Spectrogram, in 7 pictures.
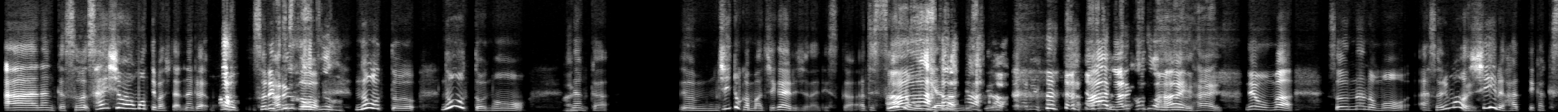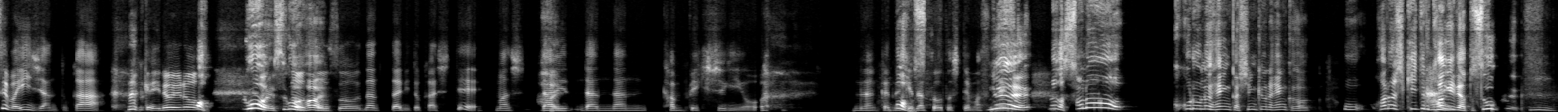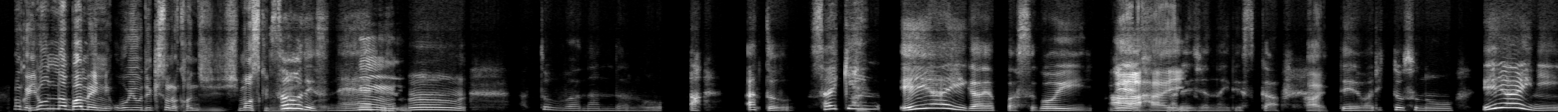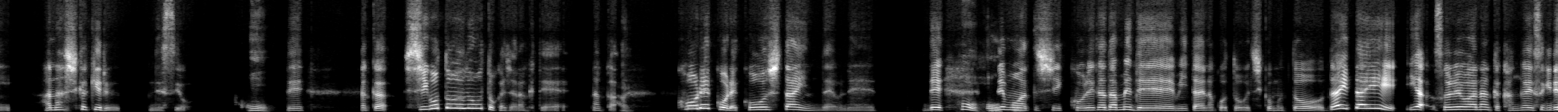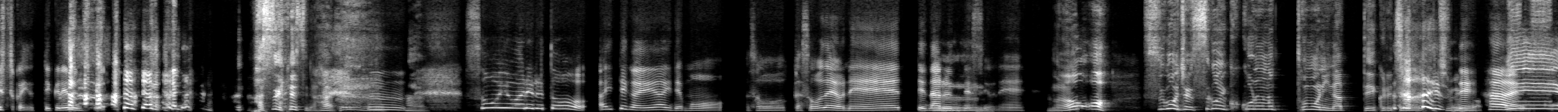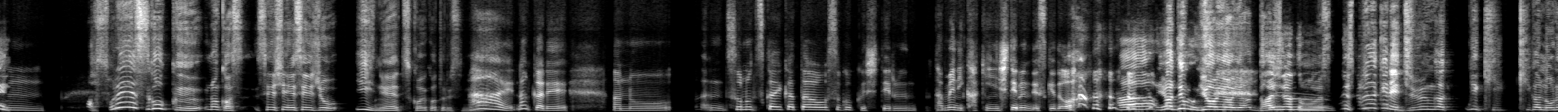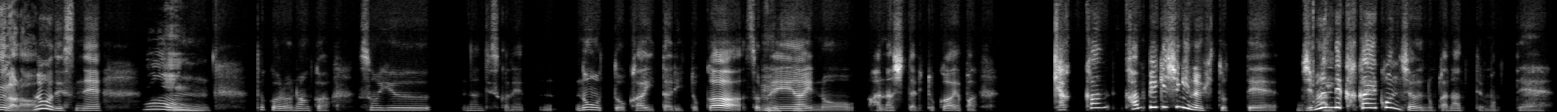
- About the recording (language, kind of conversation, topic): Japanese, podcast, 完璧を目指すべきか、まずは出してみるべきか、どちらを選びますか？
- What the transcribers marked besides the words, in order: laugh; chuckle; scoff; scoff; laugh; unintelligible speech; laugh; laughing while speaking: "そうですね"; surprised: "ええ！"; laugh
